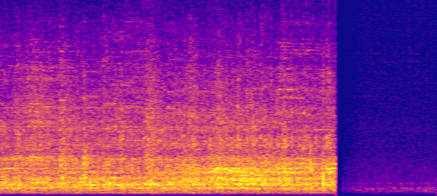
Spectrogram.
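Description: A shopping cart rattles along on a moving walkway.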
